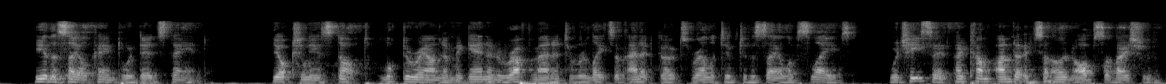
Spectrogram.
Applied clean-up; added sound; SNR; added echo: neural mask model DeepFilterNet 3.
